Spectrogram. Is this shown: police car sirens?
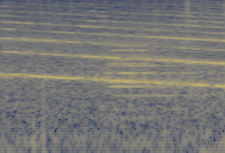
yes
